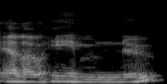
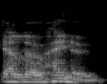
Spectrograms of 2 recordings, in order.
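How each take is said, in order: First: The full word Elohim is said, with its m. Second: The m drops out, making a shorter word. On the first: The speaker calls it wrong. "you don't say Elohim nu" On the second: The speaker calls it right. "you say Eloheinu"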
